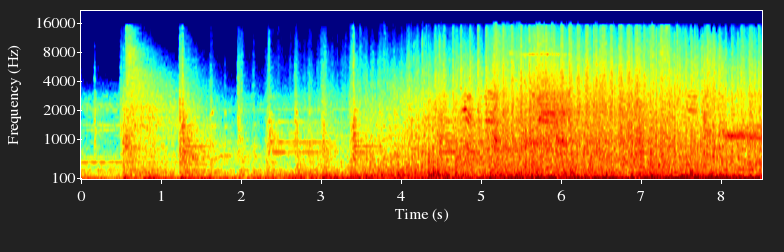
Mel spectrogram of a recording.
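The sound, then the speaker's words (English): Warship guns firing in a battle begin with a few sharp, separate blasts, then swell into a loud, continuous roar of rapid, overlapping gunfire. “On deck, every gun opens up, lending their cackling voices to the insane, ear-splitting chatter.”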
